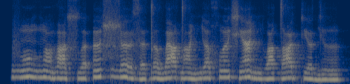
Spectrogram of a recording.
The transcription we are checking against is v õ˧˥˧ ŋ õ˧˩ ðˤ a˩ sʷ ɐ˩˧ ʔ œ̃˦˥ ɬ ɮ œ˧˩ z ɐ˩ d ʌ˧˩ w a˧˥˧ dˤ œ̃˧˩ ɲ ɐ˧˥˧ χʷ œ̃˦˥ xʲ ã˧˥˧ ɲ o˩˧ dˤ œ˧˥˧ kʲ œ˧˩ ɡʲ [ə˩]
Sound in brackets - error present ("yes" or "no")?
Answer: yes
